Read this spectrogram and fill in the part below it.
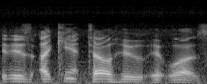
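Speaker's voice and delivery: normal talking voice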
